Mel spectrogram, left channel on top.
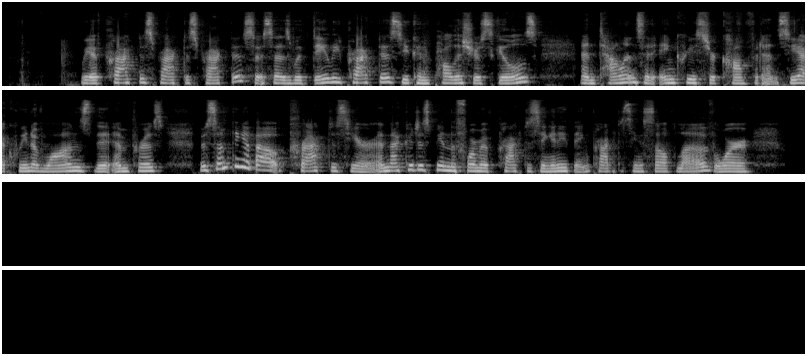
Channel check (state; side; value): silent; right; digital silence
